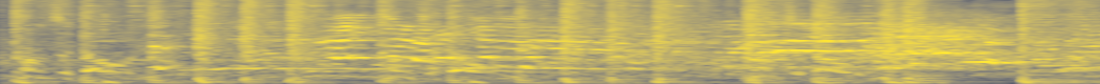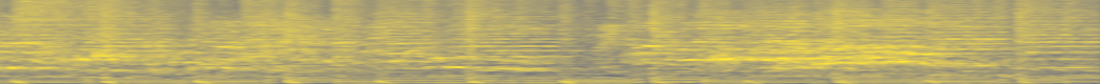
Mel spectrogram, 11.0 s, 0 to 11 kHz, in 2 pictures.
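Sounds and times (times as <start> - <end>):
pop music with steady beat: 0.0 - 11.0
children calling out and chattering: 0.8 - 10.9.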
